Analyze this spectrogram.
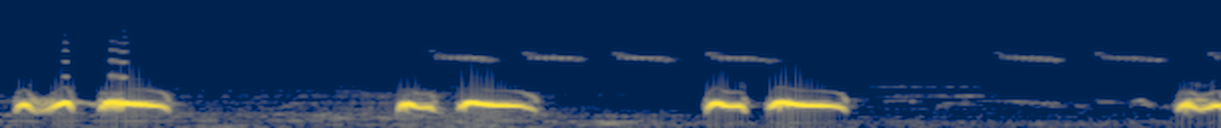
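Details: Spotted dove as a lure bird, cooing to stir other doves: three to four repeated phrases of a short paired coo and a longer coo, with faint high chirps of another bird in between.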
